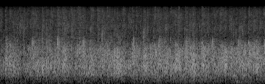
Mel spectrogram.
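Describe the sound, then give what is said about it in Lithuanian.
A hall audience claps to welcome a radio and television host onto the stage at an evening event in Utena, a dense, bright, continuous round of applause that holds steady the whole time. “Pradėkime, pasitikime plojimais.”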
